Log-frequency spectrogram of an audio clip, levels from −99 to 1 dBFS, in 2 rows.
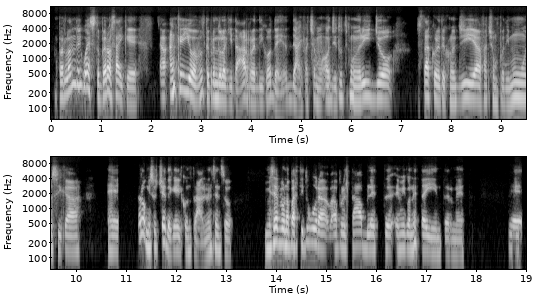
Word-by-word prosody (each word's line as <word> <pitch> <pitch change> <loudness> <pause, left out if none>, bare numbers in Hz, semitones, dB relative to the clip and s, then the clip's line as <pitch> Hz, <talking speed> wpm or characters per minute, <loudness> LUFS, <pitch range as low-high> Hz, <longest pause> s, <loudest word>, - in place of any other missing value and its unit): Parlando 220 - +2
i 280 - +1
questo, 245 - +4
però, 170 +4 +6
sai 175 -5 +3
che 125 -3 +1 0.4
a 165 0 +1
anche 245 +6 +4
io 205 -6 +5
a - - +6
volte 180 +1 -3
prendo 160 -1 +1
la 140 - +6
chitarra 135 +2 0
e 125 - -5
dico: 130 +2 -6
"Okay, 130 -4 -4
dai, 145 - -2
facciamo 125 -5 -5
oggi 135 -2 -2
tutto 160 +4 -8
i - - -17
pomeriggio, 150 0 +1 0.5
stacco 165 -1 +1
le 145 -2 +2
tecnologia, 145 +3 +2
faccio 140 0 -5
un 130 - -10
po' 130 - -10
di 125 0 -8
musica", 145 -2 -1 0.5
ehm, 140 0 -2 0.4
però 255 - +1
mi 160 -2 -1
succede 165 +1 +1
che 140 - +1
è - - +3
il 135 - -1
contrario, 130 -6 -5
nel 135 +4 -6
senso: 140 -6 -4 0.7
mi 155 - -1
serve 200 +1 +4
una 175 -3 +4
partitura, 170 -1 +1
ba 140 - -5
apro 150 +1 -3
il 150 -1 -5
tablet 155 -3 -2 0.3
e 145 - -3
mi 155 +1 -4
connetto 155 +3 -3
a - - +3
Interne, 125 -3 -6 0.9
ehm, 140 -2 0
150 Hz, 175 wpm, -21 LUFS, 135-165 Hz, 0.9 s, però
